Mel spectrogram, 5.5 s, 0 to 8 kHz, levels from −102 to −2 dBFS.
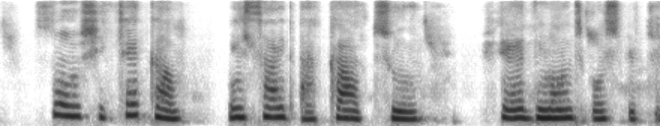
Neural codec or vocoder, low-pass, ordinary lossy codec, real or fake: codec, 16 kHz, 2 kbps, FreqCodec, smaller model; none; none; fake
